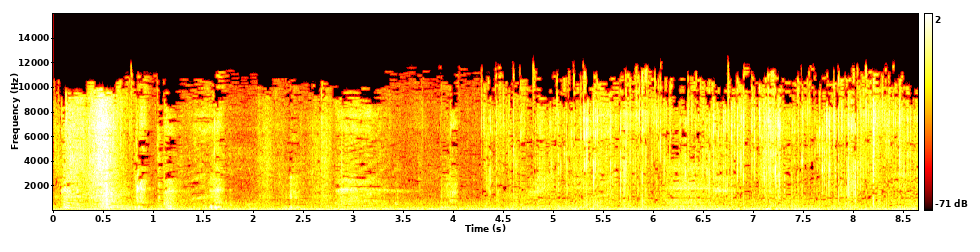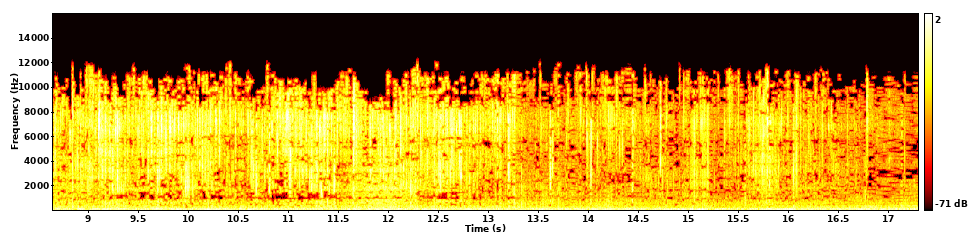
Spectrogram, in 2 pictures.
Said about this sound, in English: Then lift the can ever so slowly. Okay. Just enough so I can tip it freely to keep the pouring rate continuous.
